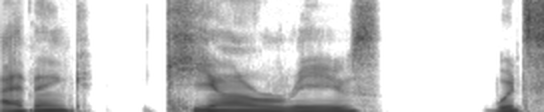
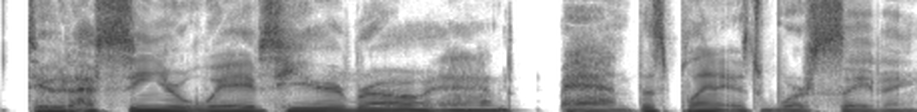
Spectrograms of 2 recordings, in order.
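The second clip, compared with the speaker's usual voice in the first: put-on, exaggerated, revved-up Californian accent. Riffing on a comic-book movie idea, the speaker does an exaggerated californian accent. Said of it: "really revs up the like the Californian accent".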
